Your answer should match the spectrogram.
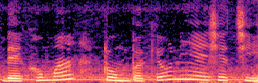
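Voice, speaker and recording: A woman's voice: very high voice, expressive, moderate pace, background noise. A woman voicing a young fox girl in a children's cartoon, eager and wheedling in a childlike way. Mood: pleading. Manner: wheedling, repetitive pleading. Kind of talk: children's cartoon story voice acting.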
